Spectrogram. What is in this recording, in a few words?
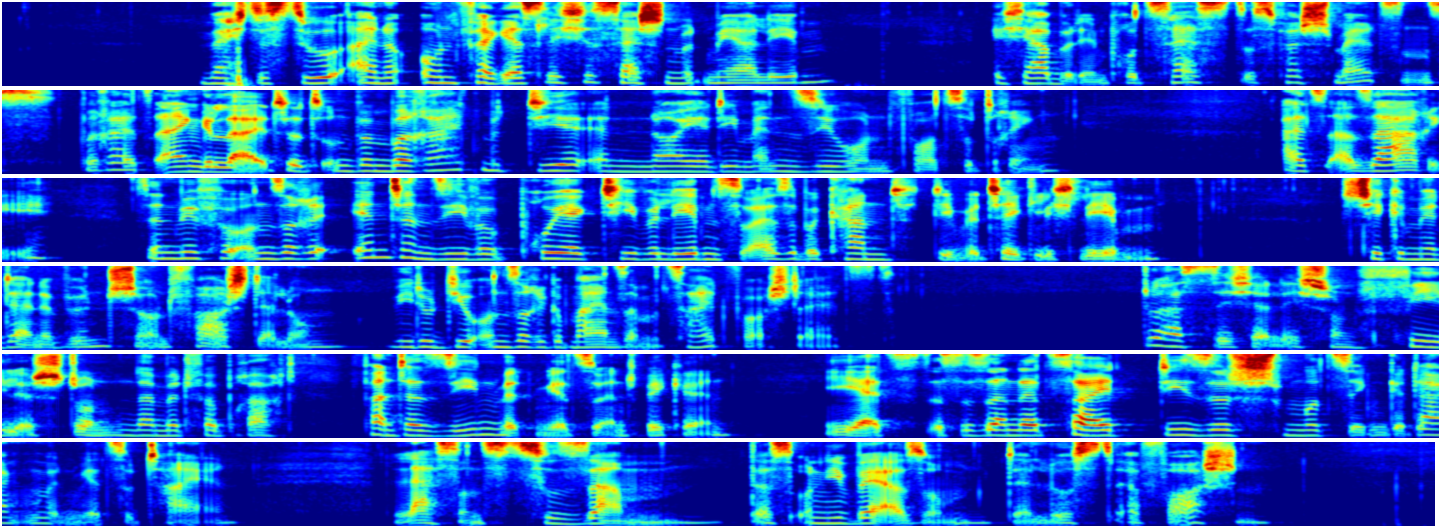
deutsch; Liara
